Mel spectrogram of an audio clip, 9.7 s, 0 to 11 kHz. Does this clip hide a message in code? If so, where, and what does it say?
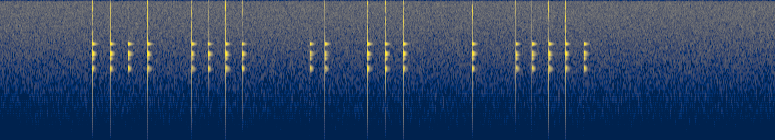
Yes: tap code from 1.2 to 7.4 s, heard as taps on glass, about 5 knocks a second. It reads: THE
